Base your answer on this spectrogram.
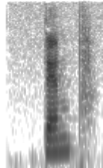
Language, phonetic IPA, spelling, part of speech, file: Russian, [tɛmp], темп, noun, Ru-темп.ogg
- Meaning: 1. rate, speed, pace 2. tempo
